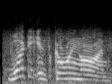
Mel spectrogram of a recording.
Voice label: what is going on, female; questions

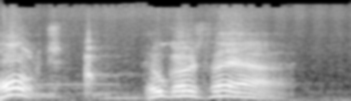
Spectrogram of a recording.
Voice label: halt who goes there, male; questions

